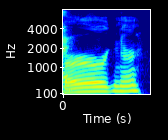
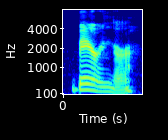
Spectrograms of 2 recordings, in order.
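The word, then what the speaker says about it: Beringer: was 5.99 that's okay burgner like sweet james bergner no that's not how it's spelled bearinger sure sure this is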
